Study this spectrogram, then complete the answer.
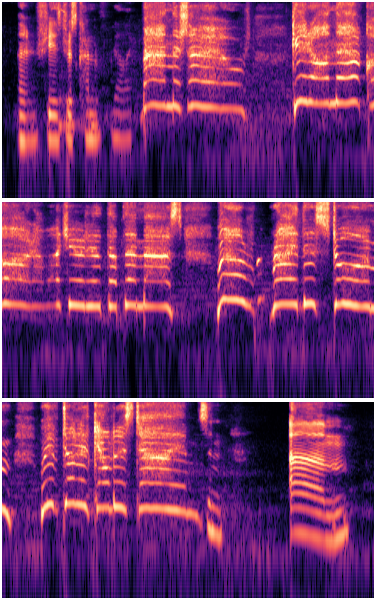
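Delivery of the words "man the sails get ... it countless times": very high-pitched, loud shouting. Describing a dream storm scene at sea, voicing Captain Rosalie shouting to the crew. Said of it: "you see Captain Rosalie shouting to the crew".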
